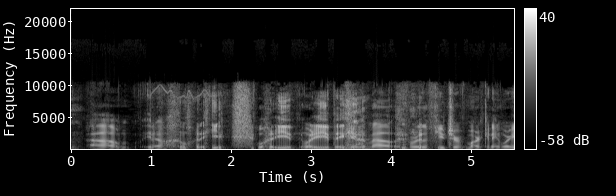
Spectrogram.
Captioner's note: laughs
